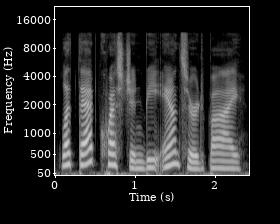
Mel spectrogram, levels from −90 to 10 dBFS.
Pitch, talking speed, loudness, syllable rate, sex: 200 Hz, 150 wpm, -17 LUFS, 4.0 syllables/s, female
